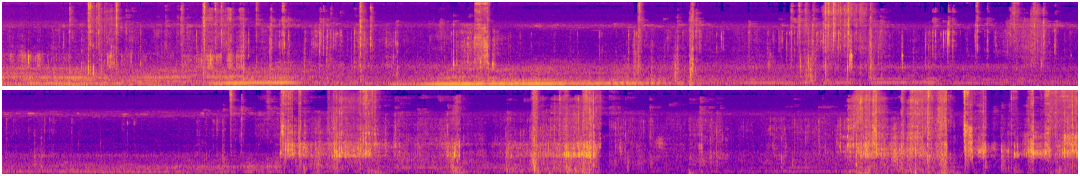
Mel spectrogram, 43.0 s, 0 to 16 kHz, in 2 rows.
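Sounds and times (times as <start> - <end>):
low rumble: 0.0 - 15.7
metal climbing gear clinking: 0.0 - 43.0.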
